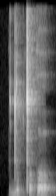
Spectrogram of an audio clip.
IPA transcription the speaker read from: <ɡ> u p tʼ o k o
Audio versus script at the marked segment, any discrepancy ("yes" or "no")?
yes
